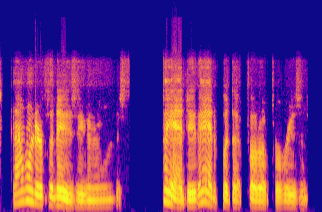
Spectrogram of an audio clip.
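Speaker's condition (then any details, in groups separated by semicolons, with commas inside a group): Facial paralysis after surgery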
